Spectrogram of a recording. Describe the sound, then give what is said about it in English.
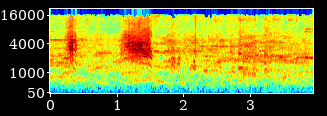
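A couple of short, high chicken squawks and clucks at a poultry show rise over a steady murmur of indoor crowd noise, with a louder drawn-out call near the middle. “And they have a mulberry comb, and they have turquoise earlobes, and they're the only poultry known to have five toes.”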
